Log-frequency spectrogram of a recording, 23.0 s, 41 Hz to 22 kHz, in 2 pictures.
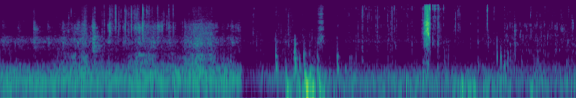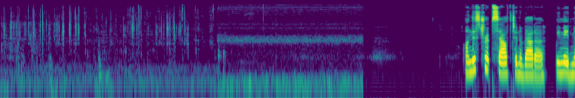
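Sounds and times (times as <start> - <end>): low rumble: 0.0 - 18.8
steady hum and hiss: 15.8 - 20.6.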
